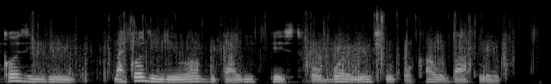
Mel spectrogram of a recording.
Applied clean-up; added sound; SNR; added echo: neural mask model RNNoise.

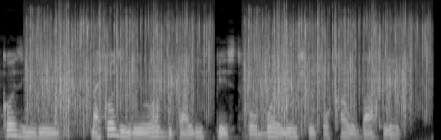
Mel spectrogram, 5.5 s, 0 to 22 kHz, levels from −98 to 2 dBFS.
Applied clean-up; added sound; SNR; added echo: none; Crackle; -1 dB; none.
